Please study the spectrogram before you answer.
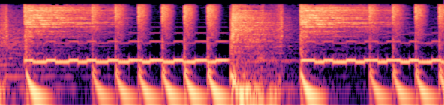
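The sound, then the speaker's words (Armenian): A telephone ringtone announces an incoming call with many rapid, evenly spaced tonal pulses at a steady mid-high pitch. They break off briefly, then resume at the same rhythm. “բայց ոնցոր զանգ է գալիս, գուց է դու ես սիրելիս”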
